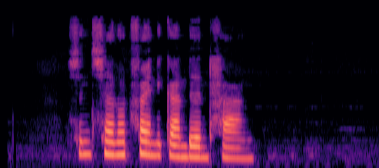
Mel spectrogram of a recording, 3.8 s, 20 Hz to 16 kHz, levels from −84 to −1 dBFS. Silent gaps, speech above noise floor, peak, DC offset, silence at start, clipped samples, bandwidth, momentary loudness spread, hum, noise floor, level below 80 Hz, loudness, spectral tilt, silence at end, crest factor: none; 39 dB; -8 dBFS; under 0.1%; 0.7 s; under 0.1%; 11.5 kHz; 10 LU; none; -63 dBFS; -72 dBFS; -25 LUFS; -5 dB/octave; 1.25 s; 20 dB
